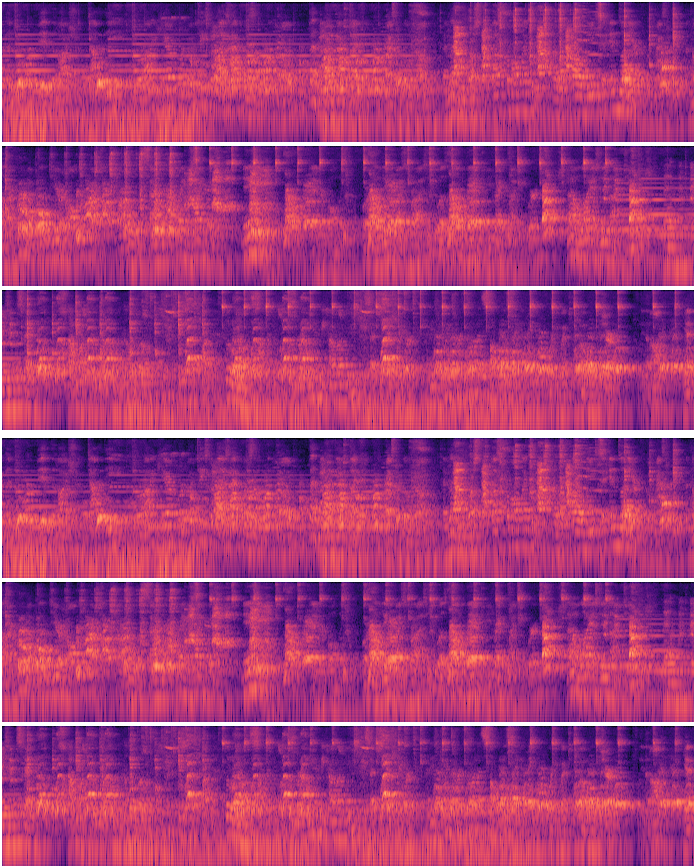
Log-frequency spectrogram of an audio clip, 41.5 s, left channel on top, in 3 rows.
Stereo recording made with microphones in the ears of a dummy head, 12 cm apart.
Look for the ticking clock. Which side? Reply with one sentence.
In this clip you hear the ticking clock on the left.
